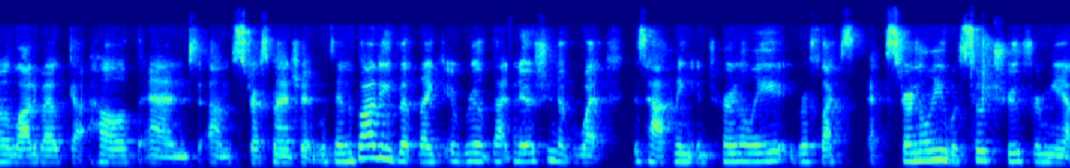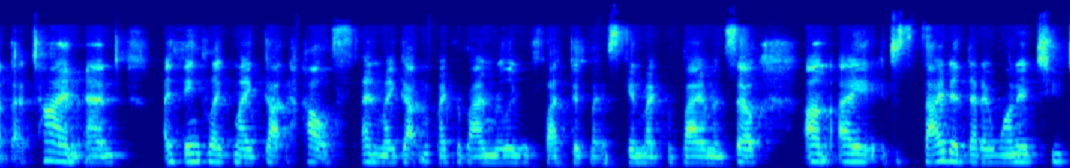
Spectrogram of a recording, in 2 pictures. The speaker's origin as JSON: {"language": "English", "country": "Canada", "said": "I'm Canadian. So I grew up really in nature."}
